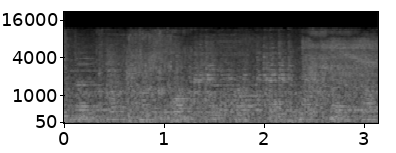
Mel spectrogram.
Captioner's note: clatter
